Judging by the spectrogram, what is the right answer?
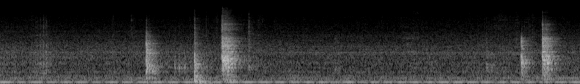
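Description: A few sharp clacks and knocks of hard plastic and metal as a plug is worked into a voltage transformer's socket, two or three together about a second and a half in and two more near the end, over a steady low hum.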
